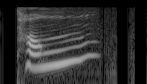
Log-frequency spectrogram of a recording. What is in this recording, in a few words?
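"tung2", Cantonese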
